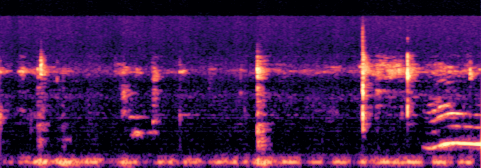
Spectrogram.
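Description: Close mouth sounds of someone eating kinilaw na imbaw (clams in vinegar): scattered wet clicks and lip smacks of chewing over a low steady hum. Near the end a high, wavering whine begins.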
